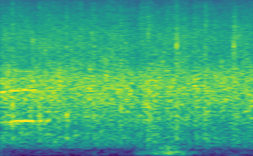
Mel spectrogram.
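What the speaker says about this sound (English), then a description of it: "So give them a big round of applause, because this is history in the making." Audience applause at a political magazine's relaunch event, a dense sustained wash of many hands clapping close and loud throughout, with no speech over it.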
